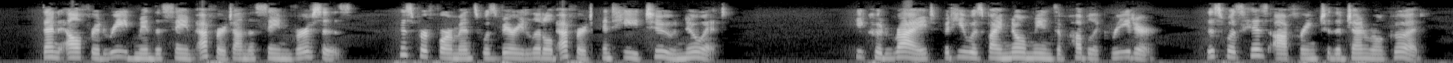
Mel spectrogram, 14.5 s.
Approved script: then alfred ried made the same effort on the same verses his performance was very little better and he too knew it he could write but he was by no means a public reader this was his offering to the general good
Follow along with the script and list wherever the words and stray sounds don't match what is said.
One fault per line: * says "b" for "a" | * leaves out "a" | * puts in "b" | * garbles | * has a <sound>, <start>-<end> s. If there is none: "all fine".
* says "effort" for "better"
